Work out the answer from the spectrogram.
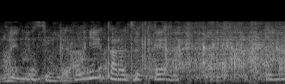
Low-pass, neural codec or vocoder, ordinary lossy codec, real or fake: none; codec, 16 kHz, 4.8 kbps, FACodec; none; fake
